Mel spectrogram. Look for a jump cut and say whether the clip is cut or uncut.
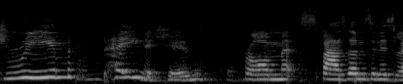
uncut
